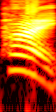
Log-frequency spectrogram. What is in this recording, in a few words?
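"pai", Mandarin, fourth tone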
